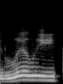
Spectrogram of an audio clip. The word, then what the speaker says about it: Lilli: My mother named me Lily, but she spelled it L-I-L-L-I.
